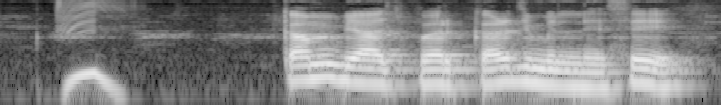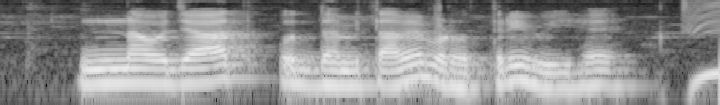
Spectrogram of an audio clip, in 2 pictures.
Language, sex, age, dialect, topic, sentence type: Hindi, male, 25-30, Kanauji Braj Bhasha, banking, statement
